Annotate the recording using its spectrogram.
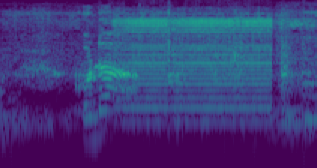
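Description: A steady, flat electric buzz, like a buzzer, lasting about a second and cutting off suddenly, just after a short spoken word.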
